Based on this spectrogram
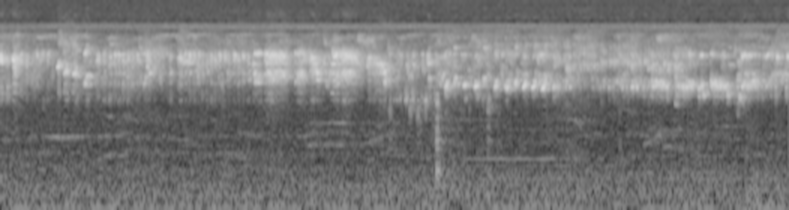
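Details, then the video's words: Swiftlet lure call used to draw birds in, with many swiftlets still gathering; a continuous wash of high, rapid chirps and twitters, steady throughout, with a faint sharp click midway. "Suara Burung Walet, Download Suara Panggil Walet"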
